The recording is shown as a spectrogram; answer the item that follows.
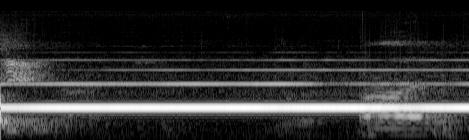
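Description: A loud, steady high-pitched whine held at one pitch, like amplifier feedback, with a voice coming back in near the end.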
